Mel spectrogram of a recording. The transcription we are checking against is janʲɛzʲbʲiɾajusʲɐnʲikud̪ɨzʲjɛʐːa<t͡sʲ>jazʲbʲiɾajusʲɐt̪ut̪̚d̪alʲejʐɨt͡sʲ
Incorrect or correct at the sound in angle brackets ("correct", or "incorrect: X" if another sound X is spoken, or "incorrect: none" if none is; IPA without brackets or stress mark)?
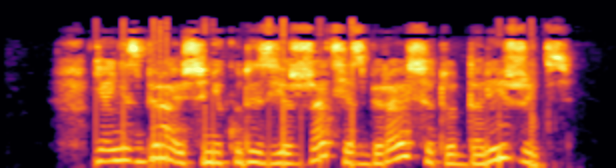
correct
